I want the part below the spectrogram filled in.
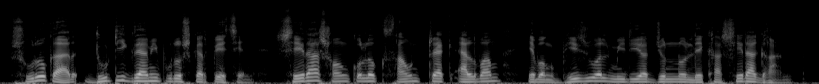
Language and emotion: Bengali, neutral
